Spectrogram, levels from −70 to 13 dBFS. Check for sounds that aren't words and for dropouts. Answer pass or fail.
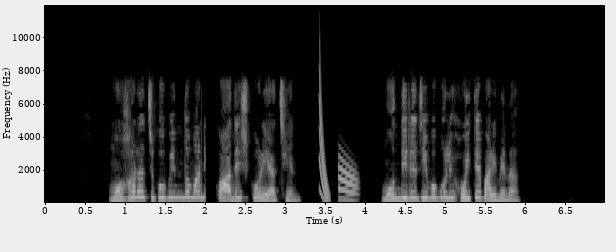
fail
